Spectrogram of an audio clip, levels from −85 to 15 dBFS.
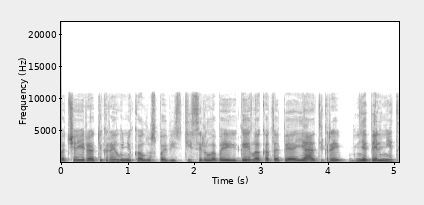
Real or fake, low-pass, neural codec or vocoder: real; 10.8 kHz; none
